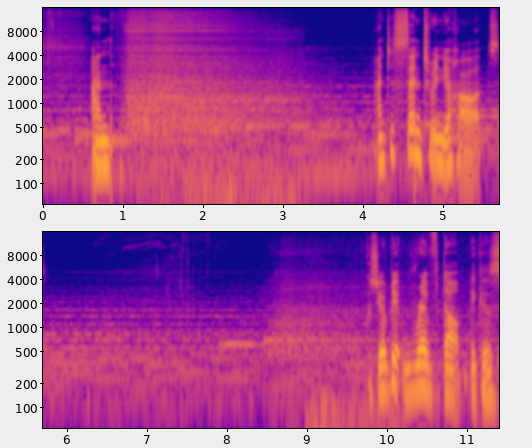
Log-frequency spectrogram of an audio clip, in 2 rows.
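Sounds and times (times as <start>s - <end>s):
deep breath in through the nose during a guided relaxation session: 0.1s - 3.5s, 8.5s - 9.8s
speech: 0.6s - 1.2s, 4.2s - 5.8s, 9.8s - 11.3s.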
